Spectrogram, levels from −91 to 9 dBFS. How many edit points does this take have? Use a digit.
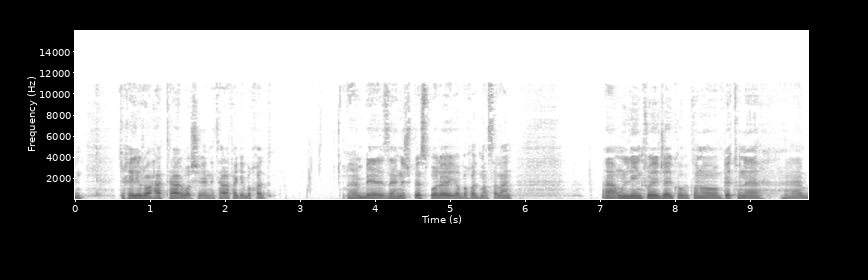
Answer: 1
